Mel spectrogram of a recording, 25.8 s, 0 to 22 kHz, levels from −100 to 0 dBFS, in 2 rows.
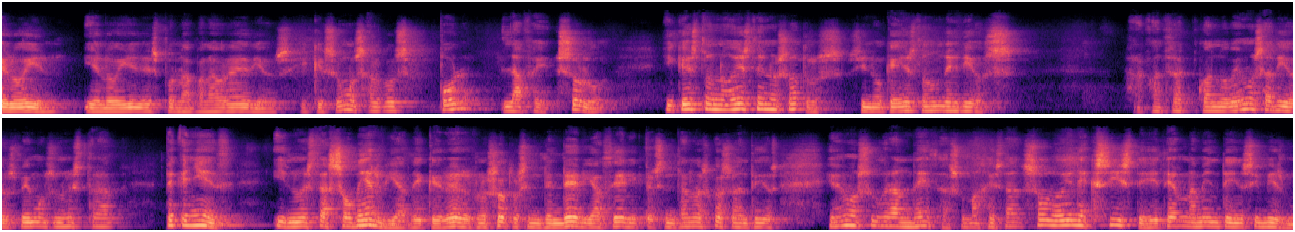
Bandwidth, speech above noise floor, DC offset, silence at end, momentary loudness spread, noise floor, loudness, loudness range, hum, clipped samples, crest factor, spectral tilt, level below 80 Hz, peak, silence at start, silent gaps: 14.5 kHz; 38 dB; under 0.1%; 0 s; 12 LU; -62 dBFS; -25 LUFS; 6 LU; none; under 0.1%; 20 dB; -4.5 dB/octave; -78 dBFS; -4 dBFS; 0 s; none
